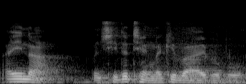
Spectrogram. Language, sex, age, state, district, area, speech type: Manipuri, male, 18-30, Manipur, Thoubal, rural, spontaneous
